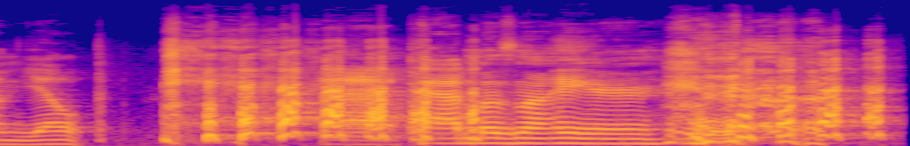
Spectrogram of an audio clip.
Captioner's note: laughs; laugh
